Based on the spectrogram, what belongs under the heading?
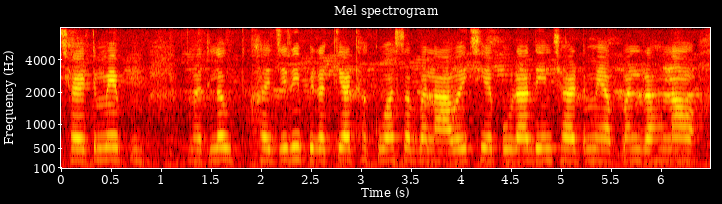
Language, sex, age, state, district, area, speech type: Maithili, female, 18-30, Bihar, Muzaffarpur, rural, spontaneous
